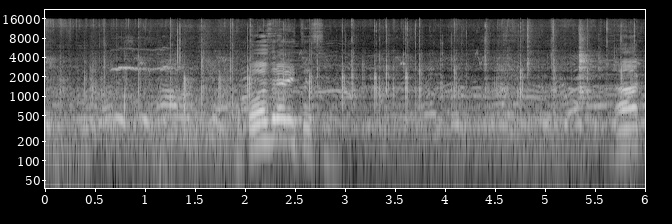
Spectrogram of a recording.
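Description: Voices calling out across a football pitch, with a loud, drawn-out shout about two seconds in and another short burst of voice near the end.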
